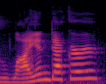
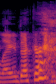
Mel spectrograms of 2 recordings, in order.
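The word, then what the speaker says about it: Leyendecker: is although okay so apparently his last name is pronounced lion Decker I'm gonna keep saying Lane Decker because that just goes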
